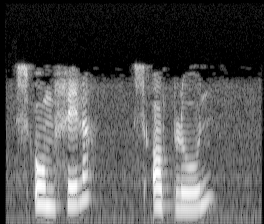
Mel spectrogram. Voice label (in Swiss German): "umfille", Bas Rhin; vin; soutirage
